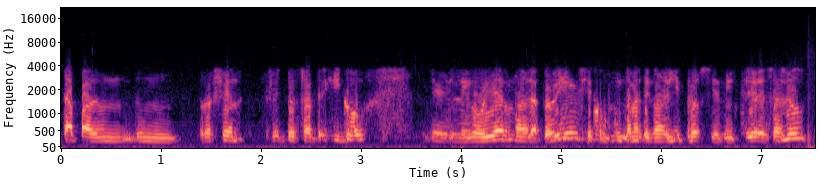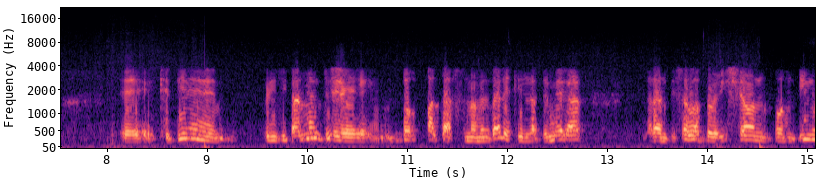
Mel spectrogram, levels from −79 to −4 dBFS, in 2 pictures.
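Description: Nothing stood out as a technical problem on listening to this audio.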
